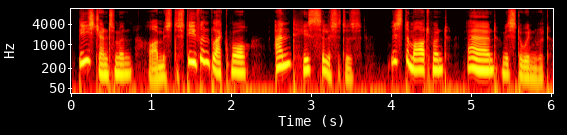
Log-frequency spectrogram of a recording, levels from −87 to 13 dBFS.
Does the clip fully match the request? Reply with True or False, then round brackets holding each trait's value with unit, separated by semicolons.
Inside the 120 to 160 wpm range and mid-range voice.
True (140 wpm; 180 Hz)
